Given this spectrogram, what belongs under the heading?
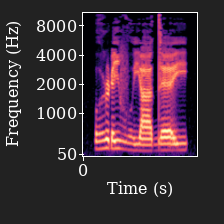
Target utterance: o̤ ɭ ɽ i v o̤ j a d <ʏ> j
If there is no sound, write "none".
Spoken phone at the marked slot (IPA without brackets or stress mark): ɛ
